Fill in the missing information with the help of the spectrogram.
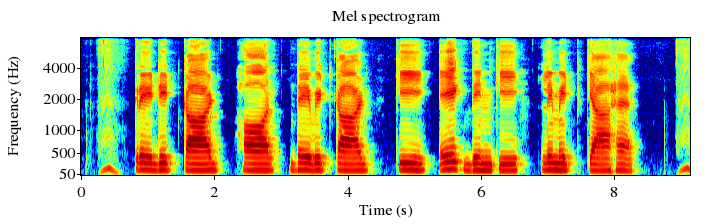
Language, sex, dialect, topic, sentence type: Hindi, male, Garhwali, banking, question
